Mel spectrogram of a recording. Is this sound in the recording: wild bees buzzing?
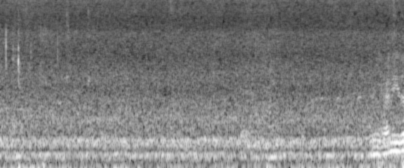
yes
